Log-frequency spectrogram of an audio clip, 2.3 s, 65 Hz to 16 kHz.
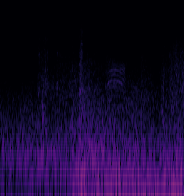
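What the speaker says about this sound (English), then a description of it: "Catapults!" Catapults fire in a Medieval 2 Total War siege battle: several creaking mechanical releases and thumps, spaced apart, over a low rumbling battlefield din.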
